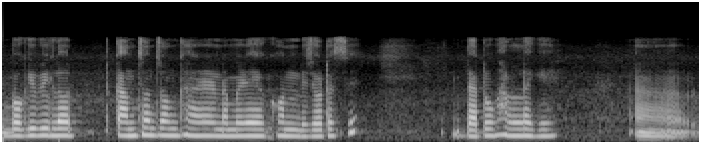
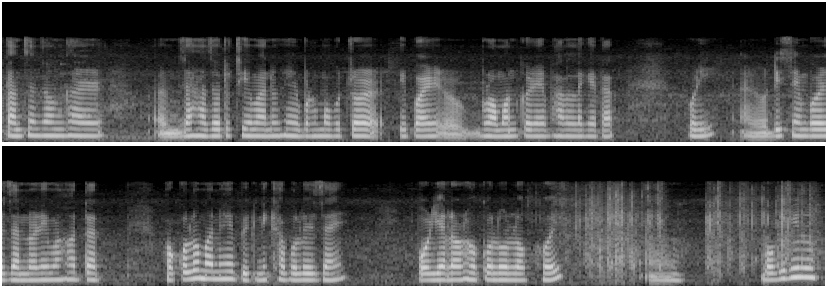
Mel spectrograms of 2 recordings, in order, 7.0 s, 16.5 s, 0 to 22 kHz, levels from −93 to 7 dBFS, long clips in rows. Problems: constant background noise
